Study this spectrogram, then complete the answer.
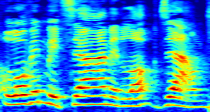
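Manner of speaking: slow, broader Northern "Loving me time in lockdown"; Northern accent. Shown as a demonstration. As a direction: stretch it in a Yorkshire accent. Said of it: "Are you from North?".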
